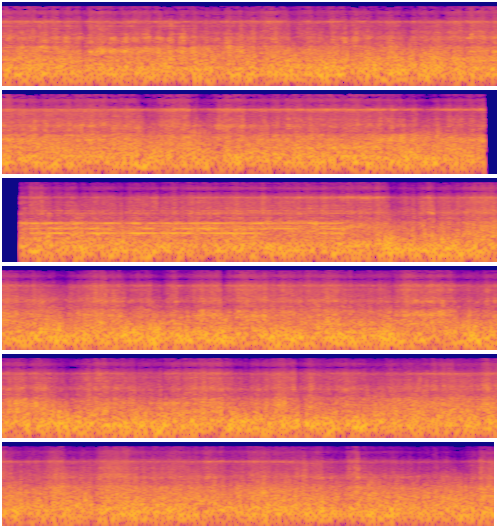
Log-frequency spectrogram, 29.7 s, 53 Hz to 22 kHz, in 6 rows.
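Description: Passenger train hauled by an ALCO WDM3D diesel locomotive running at speed, heard from an open coach door: a steady, loud rumble of wheels on rails with rushing wind. About ten seconds in the sound drops out for an instant, then the locomotive's horn sounds once, a chord of several notes lasting about three seconds.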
